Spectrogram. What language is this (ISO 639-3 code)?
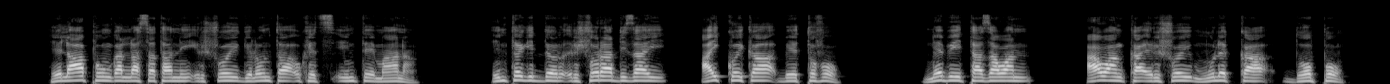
gmv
